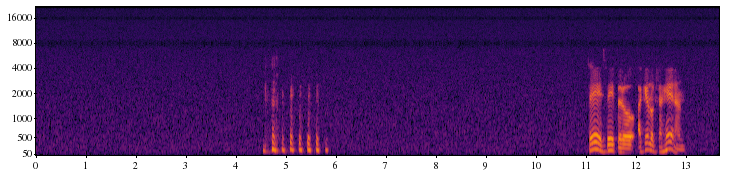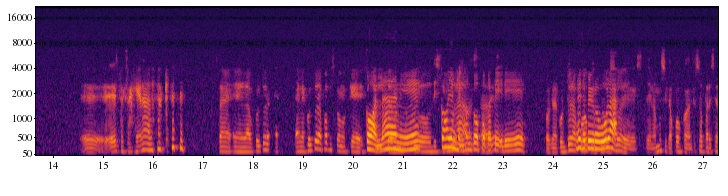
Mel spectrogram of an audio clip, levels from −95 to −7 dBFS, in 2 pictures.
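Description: No technical faults can be heard at any point in the speech, so there is nothing to describe in time order.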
